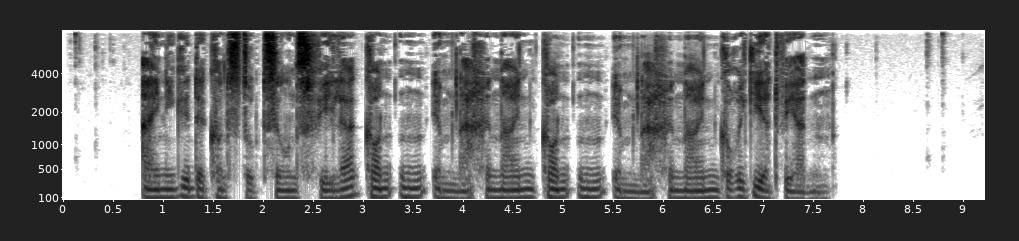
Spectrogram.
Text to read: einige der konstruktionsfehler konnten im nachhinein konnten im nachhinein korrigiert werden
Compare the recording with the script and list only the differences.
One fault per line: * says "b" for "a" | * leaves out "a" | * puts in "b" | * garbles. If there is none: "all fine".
all fine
